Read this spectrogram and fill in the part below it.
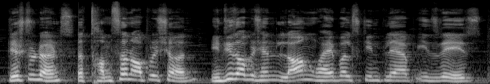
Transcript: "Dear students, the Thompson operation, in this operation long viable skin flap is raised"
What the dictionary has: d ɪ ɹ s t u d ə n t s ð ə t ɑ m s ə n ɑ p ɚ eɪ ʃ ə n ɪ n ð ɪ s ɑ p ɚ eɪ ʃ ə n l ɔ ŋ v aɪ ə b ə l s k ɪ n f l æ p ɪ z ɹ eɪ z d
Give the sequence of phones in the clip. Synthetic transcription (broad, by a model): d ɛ s t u d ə n t s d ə t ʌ m s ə n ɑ p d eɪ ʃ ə n ɪ n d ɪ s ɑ p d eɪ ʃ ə n l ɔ ŋ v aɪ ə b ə l s k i n p l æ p ɪ z ɹ eɪ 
